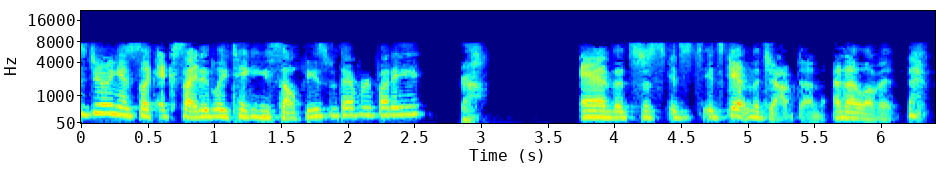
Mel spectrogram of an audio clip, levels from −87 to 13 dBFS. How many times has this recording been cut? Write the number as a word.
zero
